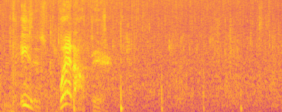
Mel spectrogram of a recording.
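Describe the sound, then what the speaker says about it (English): Heavy rain falls outside in a stormy action-film scene, a faint steady patter with soft isolated drip ticks after a brief vocal exclamation near the start. "Still raining out there"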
